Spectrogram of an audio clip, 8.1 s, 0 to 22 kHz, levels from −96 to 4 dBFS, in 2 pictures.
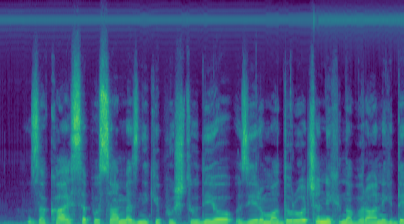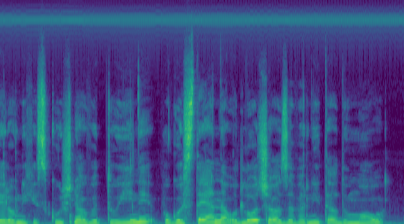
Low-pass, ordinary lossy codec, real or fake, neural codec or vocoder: none; none; real; none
